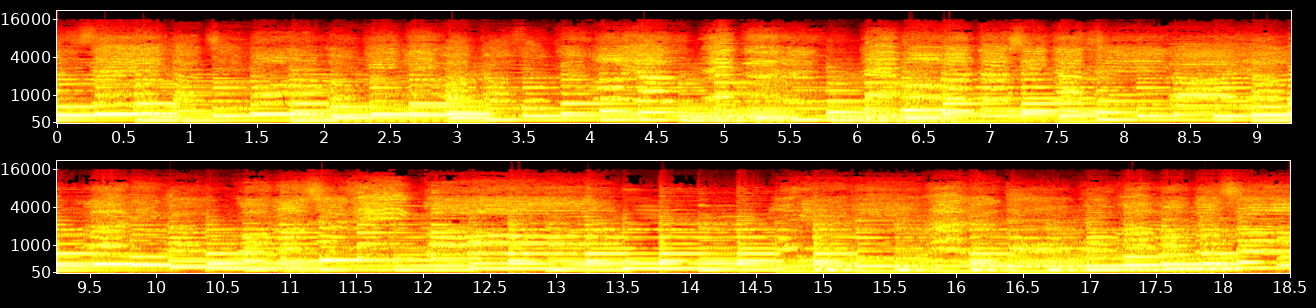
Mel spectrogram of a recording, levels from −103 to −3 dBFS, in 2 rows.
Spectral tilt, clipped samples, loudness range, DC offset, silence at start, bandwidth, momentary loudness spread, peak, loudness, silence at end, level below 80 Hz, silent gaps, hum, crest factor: -6 dB/octave; under 0.1%; 1 LU; under 0.1%; 0 s; 13 kHz; 5 LU; 0 dBFS; -11 LUFS; 0 s; -40 dBFS; none; none; 10 dB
